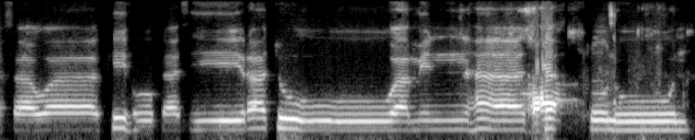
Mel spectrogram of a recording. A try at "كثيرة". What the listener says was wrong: لا كثيرة هذه ترقيق الراء لورش فقط كل القراء بالتفخيم إلا ورش رحمه الله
